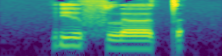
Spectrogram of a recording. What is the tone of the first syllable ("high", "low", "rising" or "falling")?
high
